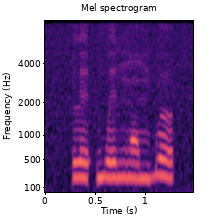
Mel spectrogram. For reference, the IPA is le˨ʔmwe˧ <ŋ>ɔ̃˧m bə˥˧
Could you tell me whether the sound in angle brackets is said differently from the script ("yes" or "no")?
no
